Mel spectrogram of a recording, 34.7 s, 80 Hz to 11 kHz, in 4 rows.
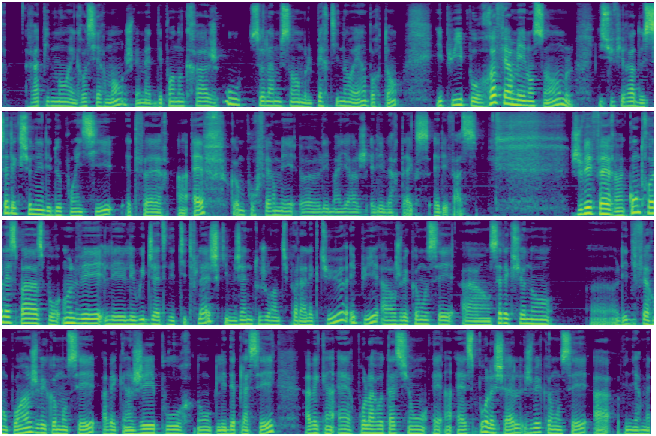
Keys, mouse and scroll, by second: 1.1 e, 1.9 click, 3.4 e, 7.7 right click, 8.2 shift+right click, 11.1 f, 17.3 ctrl+space, 21.7 r, 23.0 right click, 23.9 right click, 24.6 r, 26.5 g, 28.2 right click, 29.6 right click, 30.3 r, 32.3 s, 33.1 click.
